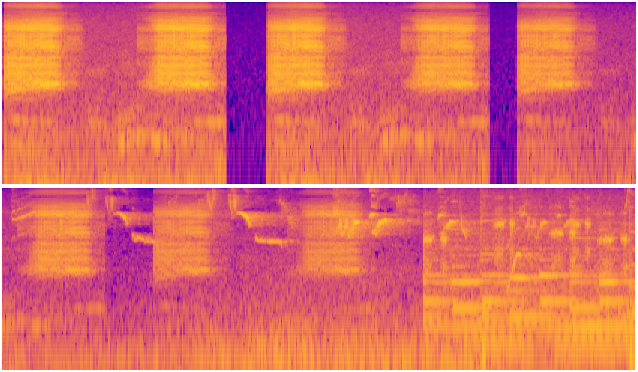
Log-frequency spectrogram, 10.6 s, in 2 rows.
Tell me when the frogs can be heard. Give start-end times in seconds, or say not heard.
0.0-10.5.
